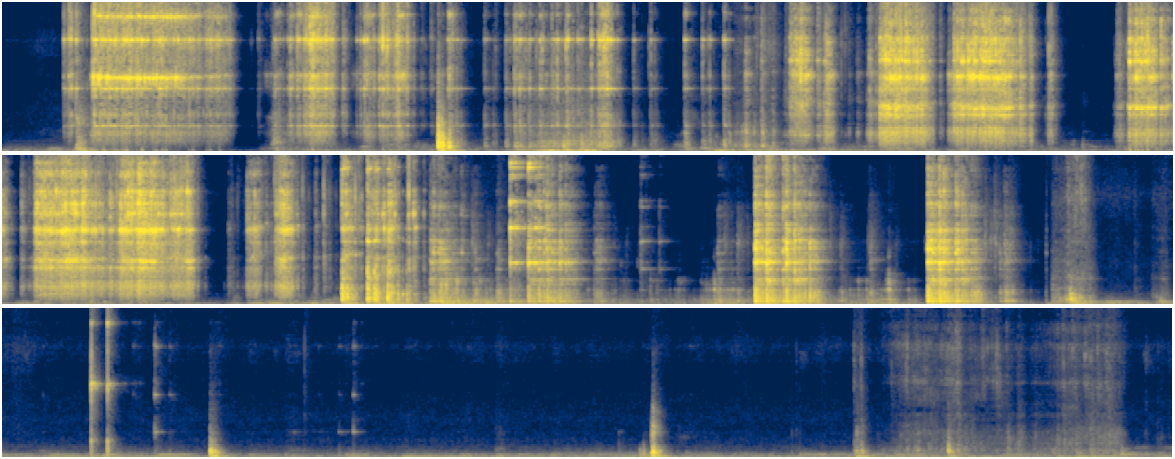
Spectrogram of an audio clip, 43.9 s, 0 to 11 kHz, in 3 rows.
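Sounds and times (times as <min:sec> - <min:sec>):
marbles clattering down wooden track: 0:09.3 - 0:13.2, 0:14.0 - 0:21.0.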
